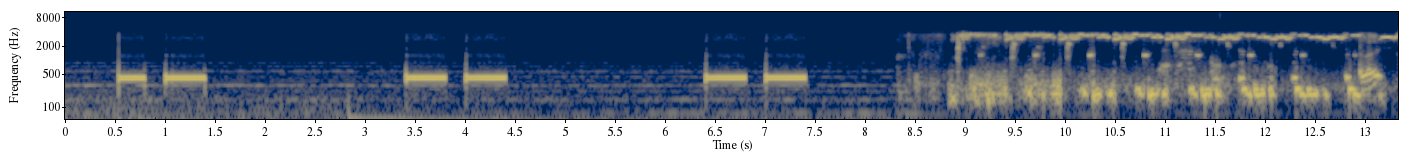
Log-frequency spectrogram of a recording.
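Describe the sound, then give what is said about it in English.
A telephone rings during an outgoing phone call, three times in the classic double-pulse pattern, evenly spaced with quiet gaps between, then a loud, dense stretch of sound abruptly takes over. “Is it ringing?”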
